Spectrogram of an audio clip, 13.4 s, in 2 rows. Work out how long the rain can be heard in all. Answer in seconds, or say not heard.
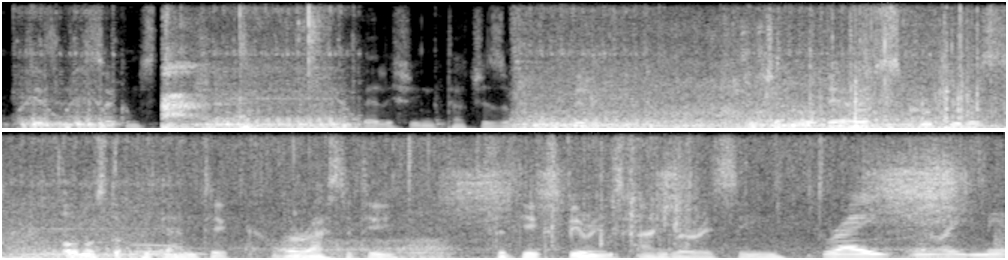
10 s.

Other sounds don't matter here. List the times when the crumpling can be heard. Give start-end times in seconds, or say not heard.
1.1-2.2, 5.5-6.8, 9.9-11.5.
